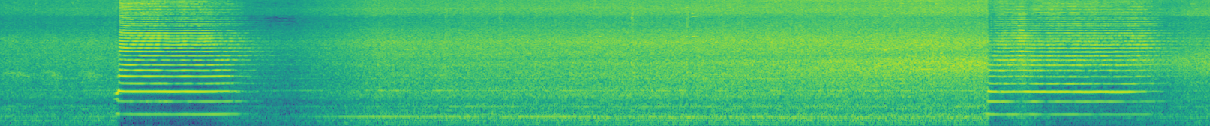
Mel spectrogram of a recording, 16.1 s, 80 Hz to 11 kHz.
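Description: Indian Railways WAG-9 electric freight locomotive sounding two long horn blasts, the first about a second and a half in and the second near the end. Between the blasts the steady rumble and wheel noise of the goods train rolling past fills in.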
